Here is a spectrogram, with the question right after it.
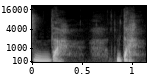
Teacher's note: they don't pronounce th so instead of the is d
